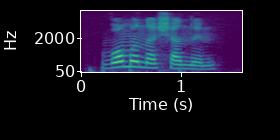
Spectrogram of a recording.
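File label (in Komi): "вомӧнасянін", Komi, female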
